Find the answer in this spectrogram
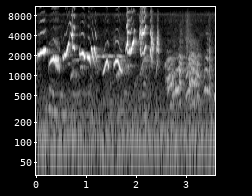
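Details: Gacor song of the white-rumped shama (murai batu), meant as therapy for reluctant singers: looping whistled phrases and high sharp notes, fading into softer chatter.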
